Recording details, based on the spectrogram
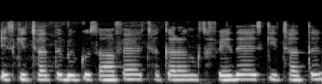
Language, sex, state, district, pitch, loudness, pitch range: Hindi, female, Delhi, New Delhi, 220 Hz, -14 LUFS, 215-225 Hz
